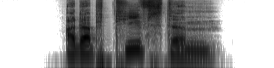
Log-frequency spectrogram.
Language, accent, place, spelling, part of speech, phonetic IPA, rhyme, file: German, Germany, Berlin, adaptivstem, adjective, [adapˈtiːfstəm], -iːfstəm, De-adaptivstem.ogg
- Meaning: strong dative masculine/neuter singular superlative degree of adaptiv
